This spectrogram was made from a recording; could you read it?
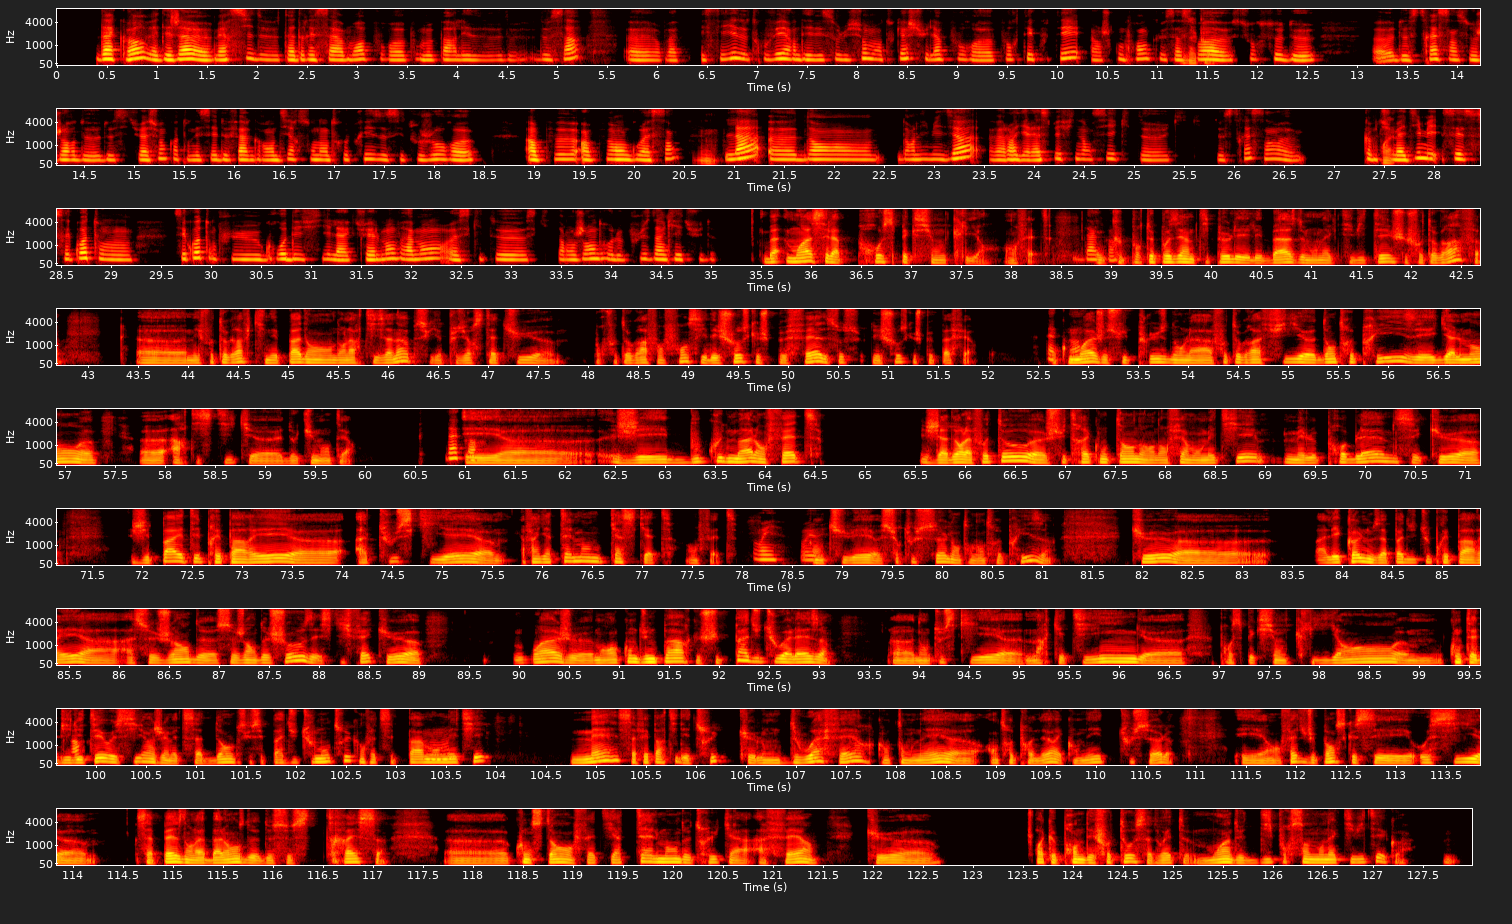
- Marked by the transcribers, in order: tapping; "choses" said as "sosses"; drawn out: "heu"; drawn out: "heu"; stressed: "doit"
- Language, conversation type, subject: French, advice, Comment gérer la croissance de mon entreprise sans trop de stress ?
